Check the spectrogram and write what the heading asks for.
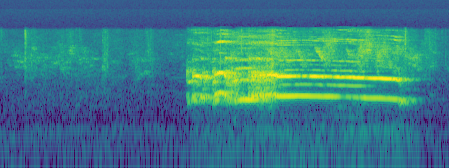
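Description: A rooster crowing once: a single long call that starts about two seconds in and lasts about two seconds, its held note sagging slightly at the end.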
